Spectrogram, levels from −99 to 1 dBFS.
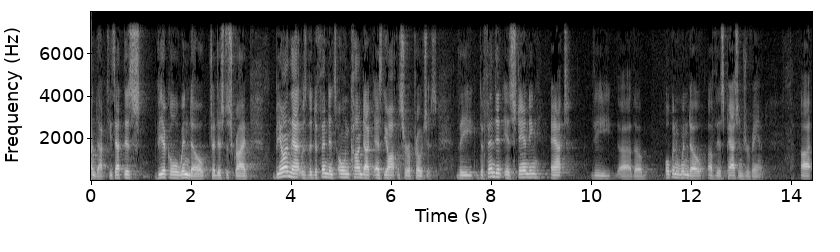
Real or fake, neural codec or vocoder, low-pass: real; none; 7.2 kHz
